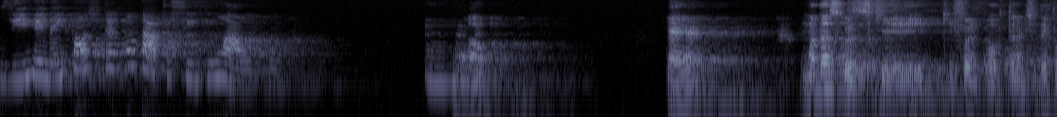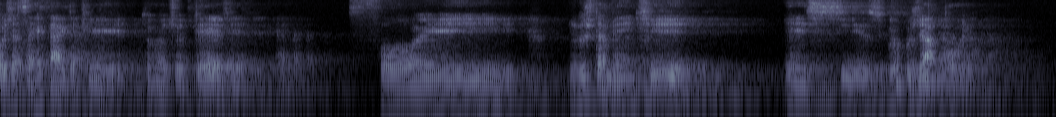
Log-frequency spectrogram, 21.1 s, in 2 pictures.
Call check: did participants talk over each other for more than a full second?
No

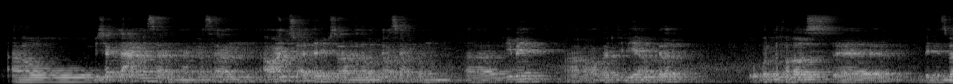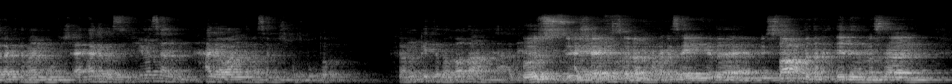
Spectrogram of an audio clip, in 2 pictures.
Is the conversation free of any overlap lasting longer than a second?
No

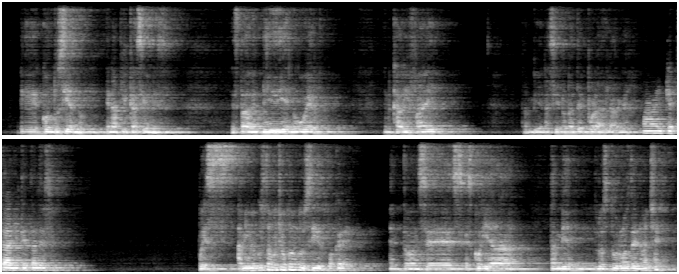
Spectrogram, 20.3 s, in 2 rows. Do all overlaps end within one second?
Yes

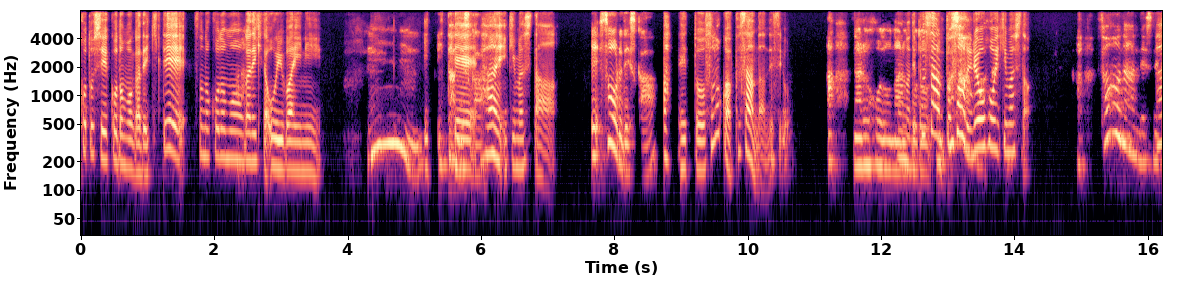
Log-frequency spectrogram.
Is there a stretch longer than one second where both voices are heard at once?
Yes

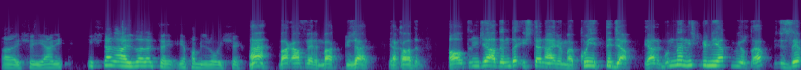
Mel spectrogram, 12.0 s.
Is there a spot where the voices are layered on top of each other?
No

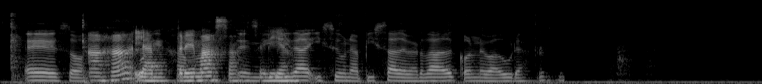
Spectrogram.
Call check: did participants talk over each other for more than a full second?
Yes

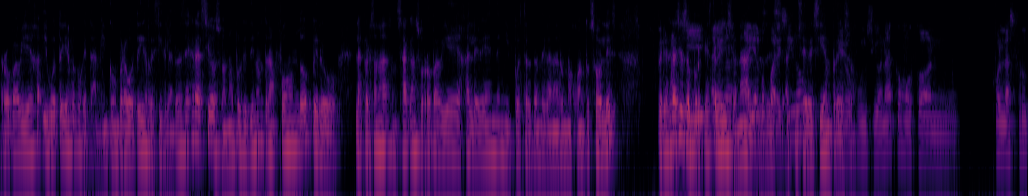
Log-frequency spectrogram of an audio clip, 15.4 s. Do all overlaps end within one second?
No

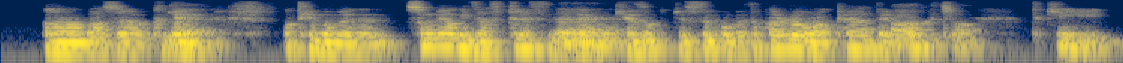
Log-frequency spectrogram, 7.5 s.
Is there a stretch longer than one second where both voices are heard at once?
No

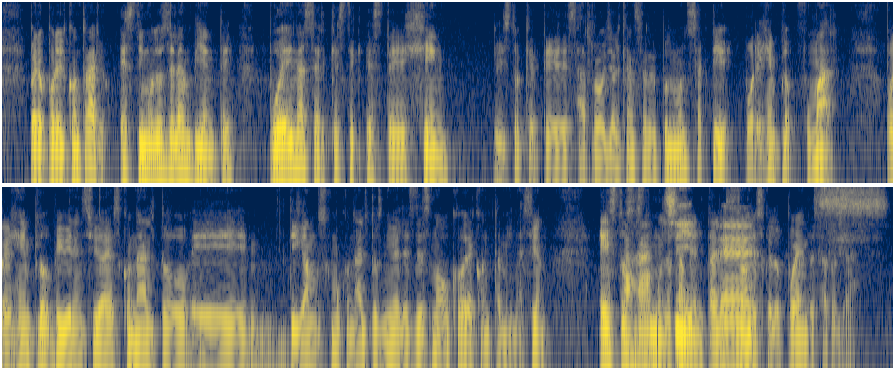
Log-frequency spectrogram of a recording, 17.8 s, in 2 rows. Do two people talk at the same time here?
Yes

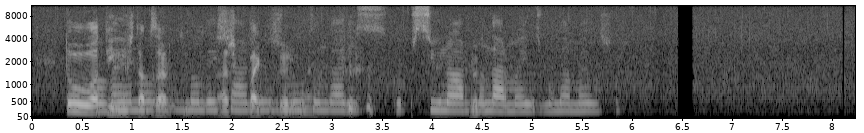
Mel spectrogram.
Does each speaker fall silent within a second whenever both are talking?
No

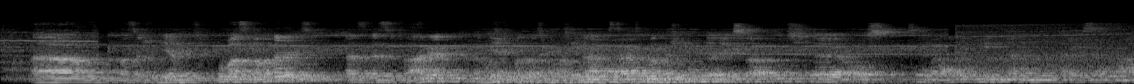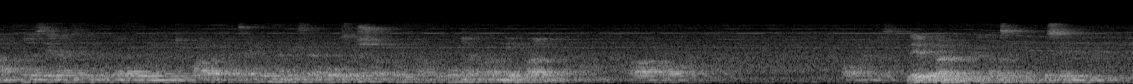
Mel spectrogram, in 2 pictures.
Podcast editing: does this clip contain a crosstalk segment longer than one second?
Yes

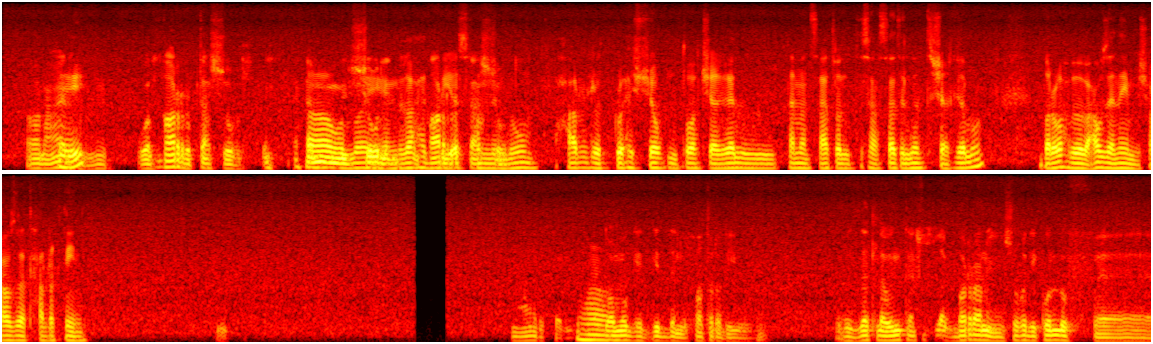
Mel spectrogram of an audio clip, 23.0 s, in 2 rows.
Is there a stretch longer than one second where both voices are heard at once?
Yes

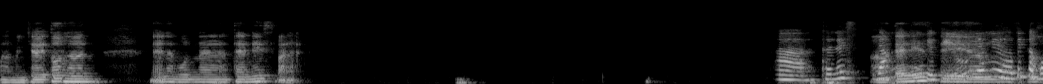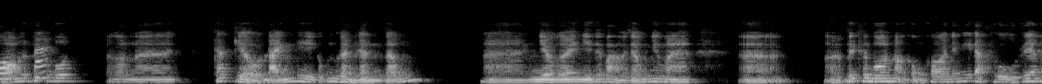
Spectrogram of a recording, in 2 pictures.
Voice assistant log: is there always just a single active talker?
No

